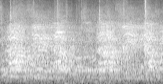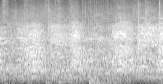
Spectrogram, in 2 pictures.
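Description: Arena crowd chanting in unison, a loud swell of many voices about once a second.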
